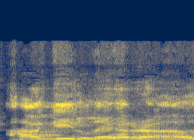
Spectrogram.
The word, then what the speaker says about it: Aguilera: And we're really excited today because we'll be reviewing Christina Aguilera's Bionic. – Aguilera, that's a good pronunciation.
